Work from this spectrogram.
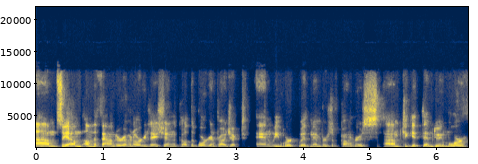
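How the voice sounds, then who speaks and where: The voice is somewhat breathy, in an American accent. It moves at a very fast pace with ordinary pitch variation. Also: man. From US Pacific Northwest (Anacortes, Washington). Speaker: anti-poverty activist, nonprofit founder. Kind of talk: informal talk to students. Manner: casual, many fillers and repetitions.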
